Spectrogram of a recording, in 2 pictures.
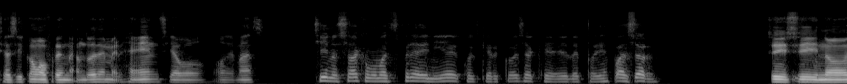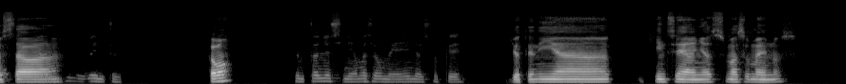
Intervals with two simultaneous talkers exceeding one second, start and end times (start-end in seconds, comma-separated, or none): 7.9-9.2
